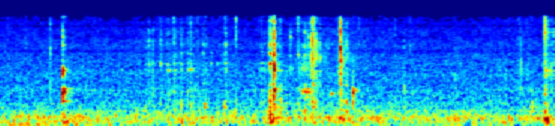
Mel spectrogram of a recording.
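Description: A solid pink Camay bar soap held in the hand has its side shaved and cut with a metal knife, and brittle pink flakes pile up below. Sharp, bright crackling snaps and scrapes stand out against a quiet, steady hiss, each dying away almost instantly.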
